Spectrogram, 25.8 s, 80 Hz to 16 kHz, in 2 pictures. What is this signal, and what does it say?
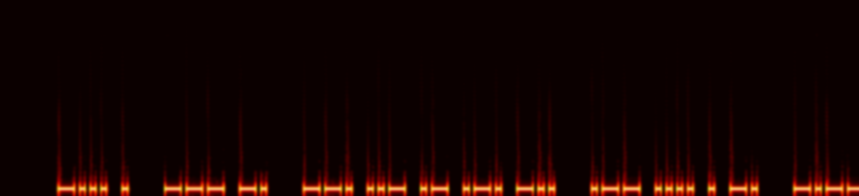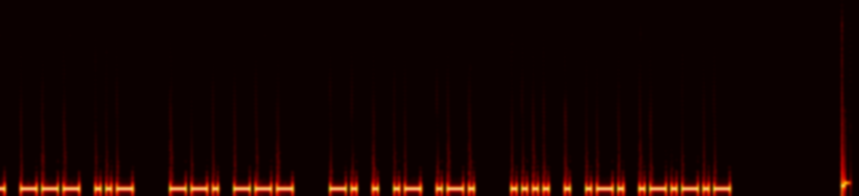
Morse code, heard as a keyed tone, about 16 wpm, 700 Hz. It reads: BE ON GUARD WHEN YOU GO NEAR HER.
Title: Sentences from Top 1000 Words - Review Part 4 - 15wpm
